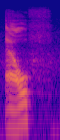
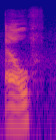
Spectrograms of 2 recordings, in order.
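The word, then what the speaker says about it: Elph: It has a Russian relative called Elf. Yes, Elf. Spelled E-L-P-H.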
